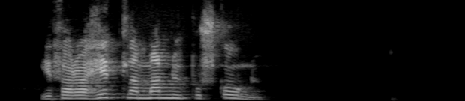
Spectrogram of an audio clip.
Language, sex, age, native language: Icelandic, female, 20-29, Icelandic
